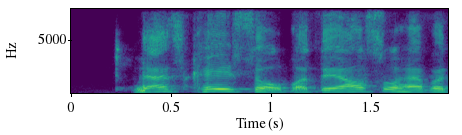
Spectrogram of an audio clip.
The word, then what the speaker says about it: queso: Like a quiso or something like that. Queso.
